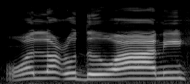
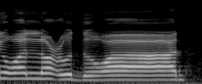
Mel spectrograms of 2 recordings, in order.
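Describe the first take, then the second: First: It ends on a vowel and flows onward. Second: It stops on the final consonant, then breath ends. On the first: The reading continues into the next words. "फिर नए सांस के साथ" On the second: The reciter pauses at this point in the verse. "वक़फ़ की सूरत में आखिरी हर्फ को साकिन कर दिया और आवाज़ और सांस दोनों ख़त्म कर दिए"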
